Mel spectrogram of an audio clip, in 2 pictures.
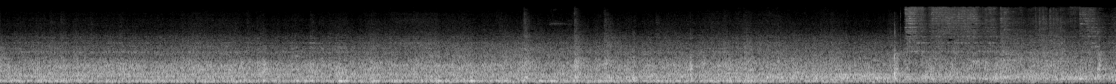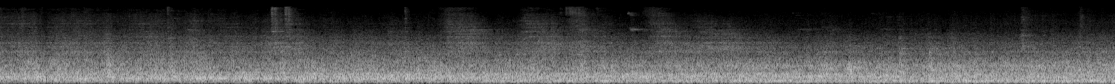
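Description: Running sound heard inside a Sotetsu old 7000 series motor car (MoHa 7108, Hitachi GTO-VVVF inverter) as the train travels at speed. The wheels click over rail joints, and there is a brief hissing noise about nine seconds in.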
